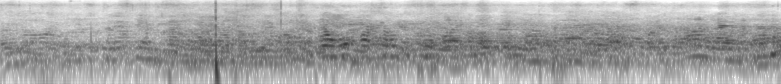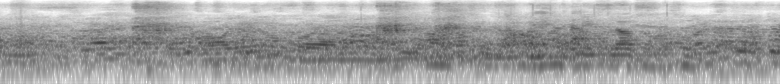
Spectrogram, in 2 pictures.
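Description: A crowd of adults chatters in a large, echoing hall.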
